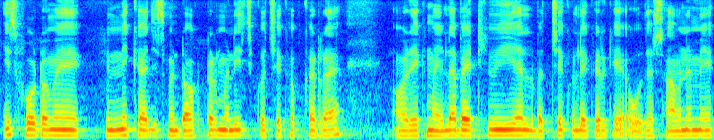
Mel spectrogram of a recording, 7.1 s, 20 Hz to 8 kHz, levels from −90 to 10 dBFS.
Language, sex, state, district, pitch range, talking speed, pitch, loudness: Hindi, male, Bihar, West Champaran, 120-125 Hz, 245 wpm, 120 Hz, -17 LUFS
